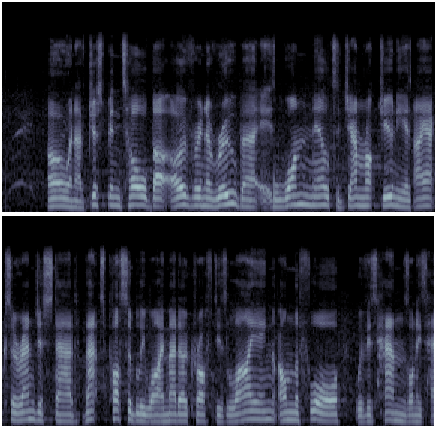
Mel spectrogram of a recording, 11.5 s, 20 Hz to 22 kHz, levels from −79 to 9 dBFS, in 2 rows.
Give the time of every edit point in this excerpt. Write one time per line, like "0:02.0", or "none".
0:03.6
0:05.4
0:06.8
